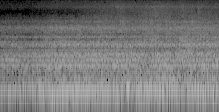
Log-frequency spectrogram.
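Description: Steady low hum of a small room's background, fairly faint, with no speech or clear music.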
